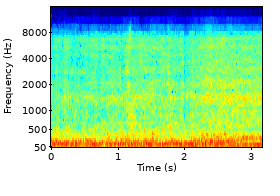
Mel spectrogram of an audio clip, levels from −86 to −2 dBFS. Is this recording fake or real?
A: fake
